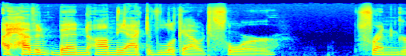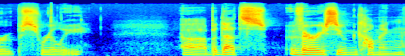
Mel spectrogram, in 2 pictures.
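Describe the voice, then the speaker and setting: A man with a medium pitch speaks very slowly, in a monotone, flat intonation, with long, frequent pauses. The recording is very clean, with a silent background. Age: 20s. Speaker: podcast co-host. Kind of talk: casual chat.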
